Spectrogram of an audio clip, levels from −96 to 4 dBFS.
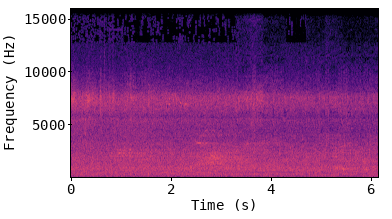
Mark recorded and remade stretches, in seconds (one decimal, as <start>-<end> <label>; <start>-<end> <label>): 0.0-3.3 recorded; 3.3-4.3 remade; 4.3-4.7 recorded; 4.7-6.2 remade

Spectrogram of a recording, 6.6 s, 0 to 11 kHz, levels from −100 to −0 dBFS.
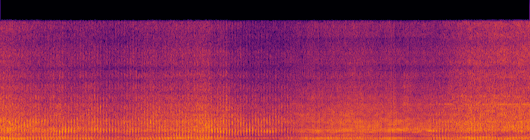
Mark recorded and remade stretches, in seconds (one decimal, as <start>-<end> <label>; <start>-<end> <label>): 0.0-3.7 recorded; 3.7-5.4 remade; 5.4-6.6 recorded

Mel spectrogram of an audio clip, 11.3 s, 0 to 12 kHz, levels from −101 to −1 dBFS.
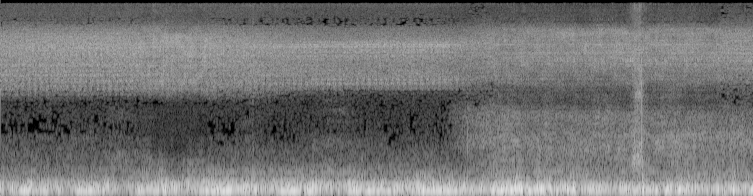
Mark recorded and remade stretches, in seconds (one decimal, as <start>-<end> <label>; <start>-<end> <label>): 0.0-2.1 recorded; 2.1-3.1 remade; 3.1-7.4 recorded; 7.4-10.8 remade; 10.8-11.3 recorded

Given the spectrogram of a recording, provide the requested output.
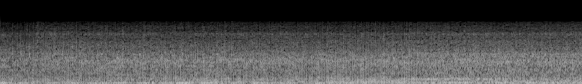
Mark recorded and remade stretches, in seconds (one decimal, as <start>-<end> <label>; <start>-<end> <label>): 0.0-4.2 remade; 4.2-5.8 recorded

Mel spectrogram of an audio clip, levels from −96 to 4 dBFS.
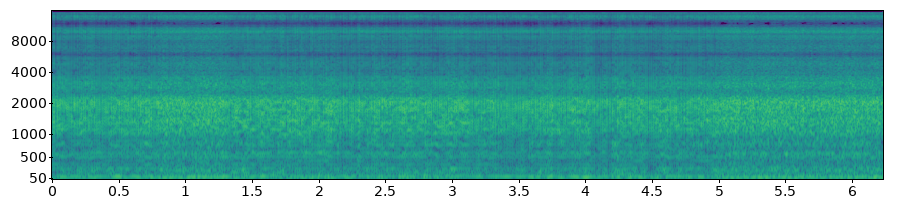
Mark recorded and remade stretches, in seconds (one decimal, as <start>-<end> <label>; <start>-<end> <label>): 0.0-0.8 remade; 0.8-1.3 recorded; 1.3-5.0 remade; 5.0-6.2 recorded

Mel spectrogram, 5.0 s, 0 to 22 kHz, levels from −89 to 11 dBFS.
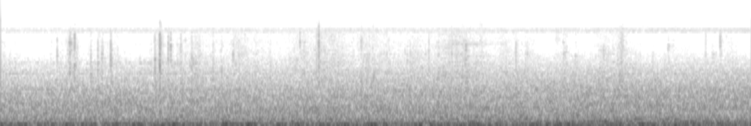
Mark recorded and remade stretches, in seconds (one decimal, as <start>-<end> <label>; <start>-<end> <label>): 0.0-1.0 remade; 1.0-3.9 recorded; 3.9-5.0 remade

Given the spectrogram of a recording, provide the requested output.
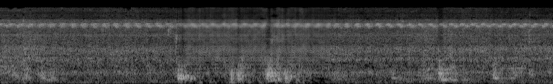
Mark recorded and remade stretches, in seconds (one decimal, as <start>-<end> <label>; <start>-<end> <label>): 0.0-1.8 recorded; 1.8-3.3 remade; 3.3-5.5 recorded

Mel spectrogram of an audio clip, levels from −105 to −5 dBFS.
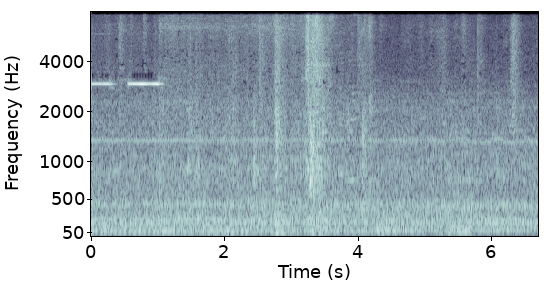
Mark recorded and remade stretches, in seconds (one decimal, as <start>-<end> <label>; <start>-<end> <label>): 0.0-6.7 recorded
